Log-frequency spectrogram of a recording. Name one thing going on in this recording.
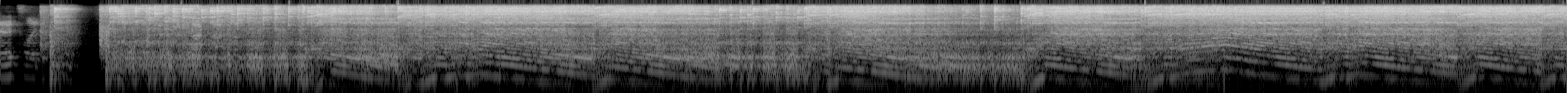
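An electric chainsaw whines loudly, its motor revving up and down.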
